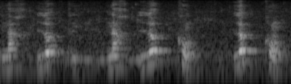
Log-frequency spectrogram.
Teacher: The qaf sound is gone and it merged into the kaf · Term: idghaam kamil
